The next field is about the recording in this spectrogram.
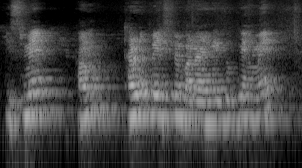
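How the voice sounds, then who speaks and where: A male shorthand teacher giving a classroom lesson, saying each word slowly twice and stopping to ask his students questions. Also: high-pitched. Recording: distant, echoey, dull lo-fi room sound.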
